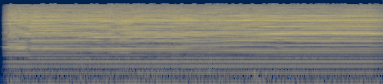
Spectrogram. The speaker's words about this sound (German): Dann eine Hornisse.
